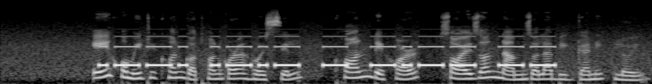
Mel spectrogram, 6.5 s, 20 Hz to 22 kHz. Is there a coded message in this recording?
Yes: Morse code (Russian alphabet) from 0.9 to 5.6 s, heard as a keyed tone, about 15 wpm, 880 Hz, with speech in Assamese. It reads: ПЯТЫМ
